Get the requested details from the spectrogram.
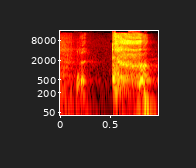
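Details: A female speaker, who says she is ill with a very high fever that started at school, gives a short, forceful cough burst after a softer throat sound while narrating a game tutorial. Cough.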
